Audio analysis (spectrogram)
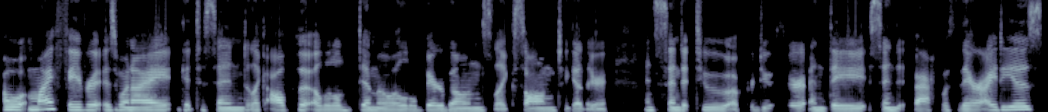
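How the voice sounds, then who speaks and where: A woman with a lowish voice talks as a guest in a casual interview. Her manner is enthusiastic and informal, peppered with "like". The sound is very dry, with no room echo. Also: flat delivery, moderate pace, smooth. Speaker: podcast guest, singer-songwriter.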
